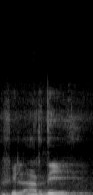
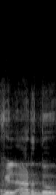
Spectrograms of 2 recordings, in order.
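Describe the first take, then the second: First: The last word ends in an i vowel. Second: The last word ends in a u vowel. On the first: The speaker calls it right. "maka dibaca dibaca jer ardi" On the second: The speaker calls it wrong. "atau fil ardu"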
